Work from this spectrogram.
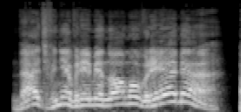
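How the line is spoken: Laughing. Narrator (Russian): рассмеялся Малигас

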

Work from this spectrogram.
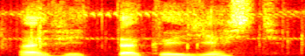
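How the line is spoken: Muttered. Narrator (Russian): пробормотал Ки

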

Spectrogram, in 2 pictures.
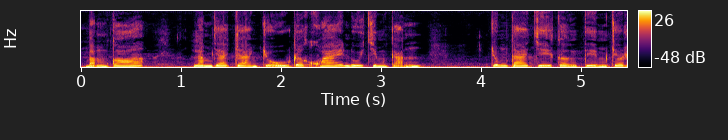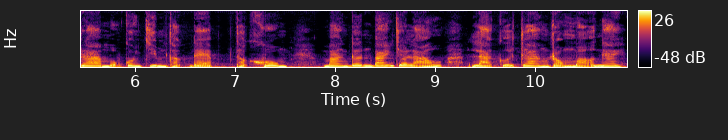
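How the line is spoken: Smiling. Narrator (Vietnamese): mỉm cười

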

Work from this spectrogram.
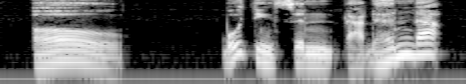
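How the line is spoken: Soft. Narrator (Vietnamese): Thạch Phá Thiên khẽ nói

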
